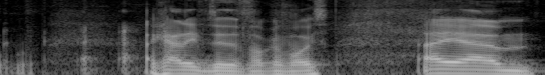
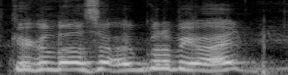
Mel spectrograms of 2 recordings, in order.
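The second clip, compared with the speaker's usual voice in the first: high pleading voice; 9 semitones higher than usual. Retold or imitated. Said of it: "You're like".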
